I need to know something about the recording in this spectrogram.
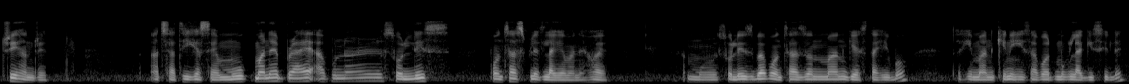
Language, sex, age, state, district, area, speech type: Assamese, male, 18-30, Assam, Nagaon, rural, spontaneous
